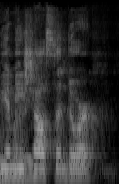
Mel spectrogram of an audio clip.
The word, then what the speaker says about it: Yamiche Alcindor: Yamiche Alcindor.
